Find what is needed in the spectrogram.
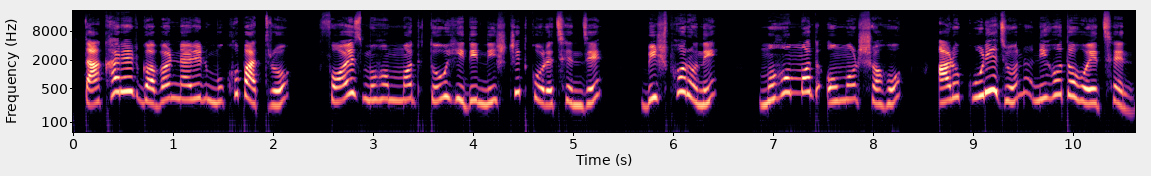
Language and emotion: Bengali, neutral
